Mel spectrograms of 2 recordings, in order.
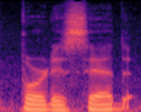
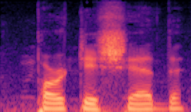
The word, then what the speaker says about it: Portishead: Portishead va le prononcer Portishead et ça me rend violent.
